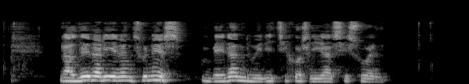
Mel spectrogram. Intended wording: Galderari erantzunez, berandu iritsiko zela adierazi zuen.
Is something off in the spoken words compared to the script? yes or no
yes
